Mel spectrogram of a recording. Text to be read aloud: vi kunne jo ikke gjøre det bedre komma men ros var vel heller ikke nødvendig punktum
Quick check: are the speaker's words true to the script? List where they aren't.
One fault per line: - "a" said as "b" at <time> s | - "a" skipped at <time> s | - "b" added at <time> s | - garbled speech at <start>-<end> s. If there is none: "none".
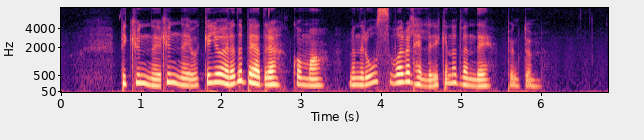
- "kunne" added at 1.3 s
